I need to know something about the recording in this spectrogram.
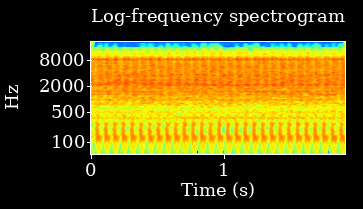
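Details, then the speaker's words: Woodland Mills HM130 Max sawmill, 14 hp Kohler single-cylinder, idle turned down so centrifugal clutch no longer engages prematurely: even idle thump about twelve beats a second, no metallic ting from clutch; normal idle. "don't hear the ping anymore so i'm going to turn it up until i do right there it's just starting turn it down just a little"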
